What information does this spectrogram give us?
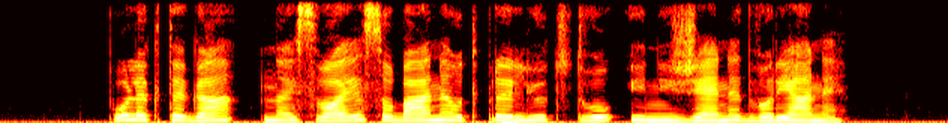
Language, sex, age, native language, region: Slovenian, female, 50-59, Slovenian, Gorenjska region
